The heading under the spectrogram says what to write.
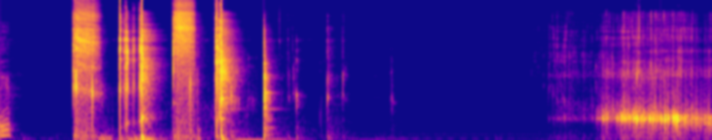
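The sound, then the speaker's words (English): Belching Beaver's Viva la Beaver, a Mexican chocolate peanut butter milk stout, is poured into a glass: a few loud, splashy gushes in quick succession, a pause, then a softer, steady trickle and fizz near the end. “We got this poured out, and this is smelling very, very reminiscent of just a regular ass version of the peanut butter”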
